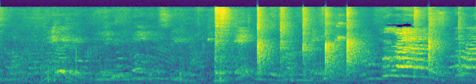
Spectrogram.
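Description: Children's voices in a classroom, then a quick run of about six sharp hand claps halfway through, followed by a child's voice.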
